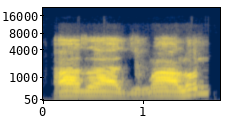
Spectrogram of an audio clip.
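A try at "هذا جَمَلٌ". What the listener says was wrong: Iya, panjang pendeknya, Pak, coba diperbaiki. Dipikir dulu, coba. Kalau jamalun nanti itu artinya indah atau cakep.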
